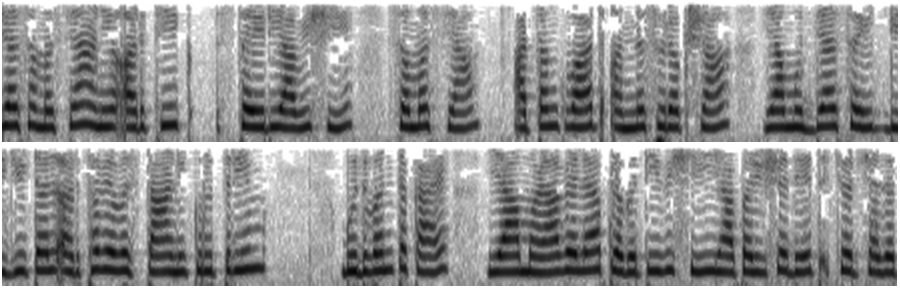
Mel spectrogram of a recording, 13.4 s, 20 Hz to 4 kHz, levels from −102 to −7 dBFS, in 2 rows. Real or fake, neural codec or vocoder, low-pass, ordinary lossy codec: real; none; 3.6 kHz; none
